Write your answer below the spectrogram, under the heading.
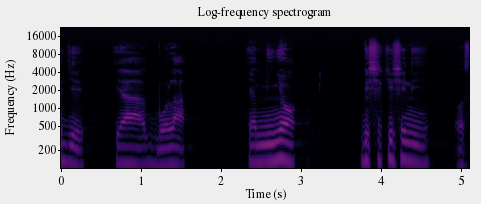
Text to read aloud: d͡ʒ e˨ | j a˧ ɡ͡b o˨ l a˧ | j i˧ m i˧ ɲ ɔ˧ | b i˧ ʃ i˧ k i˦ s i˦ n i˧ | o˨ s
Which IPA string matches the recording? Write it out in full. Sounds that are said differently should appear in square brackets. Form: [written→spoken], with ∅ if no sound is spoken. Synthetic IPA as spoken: d͡ʒ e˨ | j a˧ ɡ͡b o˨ l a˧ | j [i˧→a˧] m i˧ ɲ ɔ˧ | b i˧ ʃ i˧ k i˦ [s→ʃ] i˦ n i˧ | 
